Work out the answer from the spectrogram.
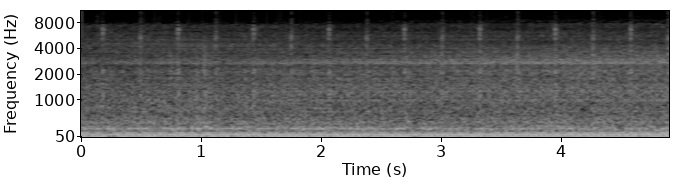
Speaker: if i don't put it under a load it doesn't do it if i give it some throttle they'll do it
